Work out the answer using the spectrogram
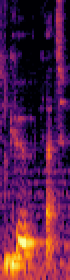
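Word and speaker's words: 九月: However, you need to pay attention to April and July and September, which are pronounced shigatsu. Shigatsu, shichikatsu, and gatsu. Okay, so we're using the other reading for shi and chichi for 4 and 7. And then instead of Q, it becomes Ku gatsu.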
